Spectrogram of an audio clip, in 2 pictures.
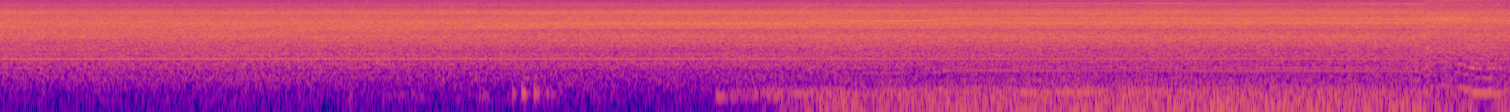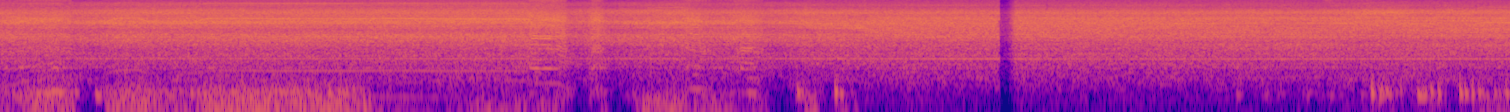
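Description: Vacuum dust extraction running steadily through the pocket-hole jig's hose attachment, a continuous hiss with a steady hum. In the middle of the stretch a cordless drill with a stepped pocket-hole bit bores into the pine board through the jig's guide, adding a low rumble and a motor whine that shifts in pitch.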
